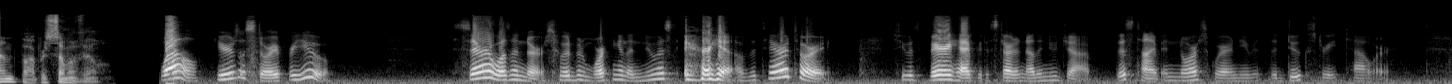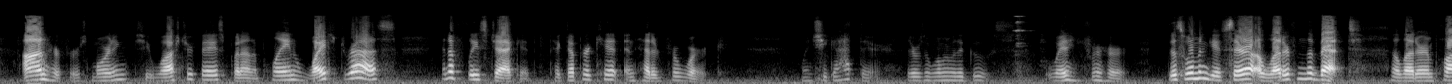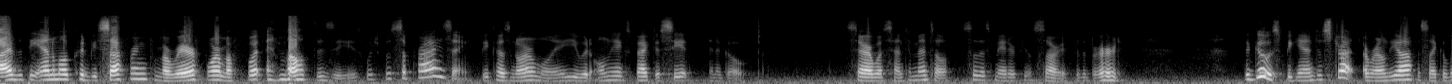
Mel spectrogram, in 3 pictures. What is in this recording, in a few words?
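wisconsin, dialects of English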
